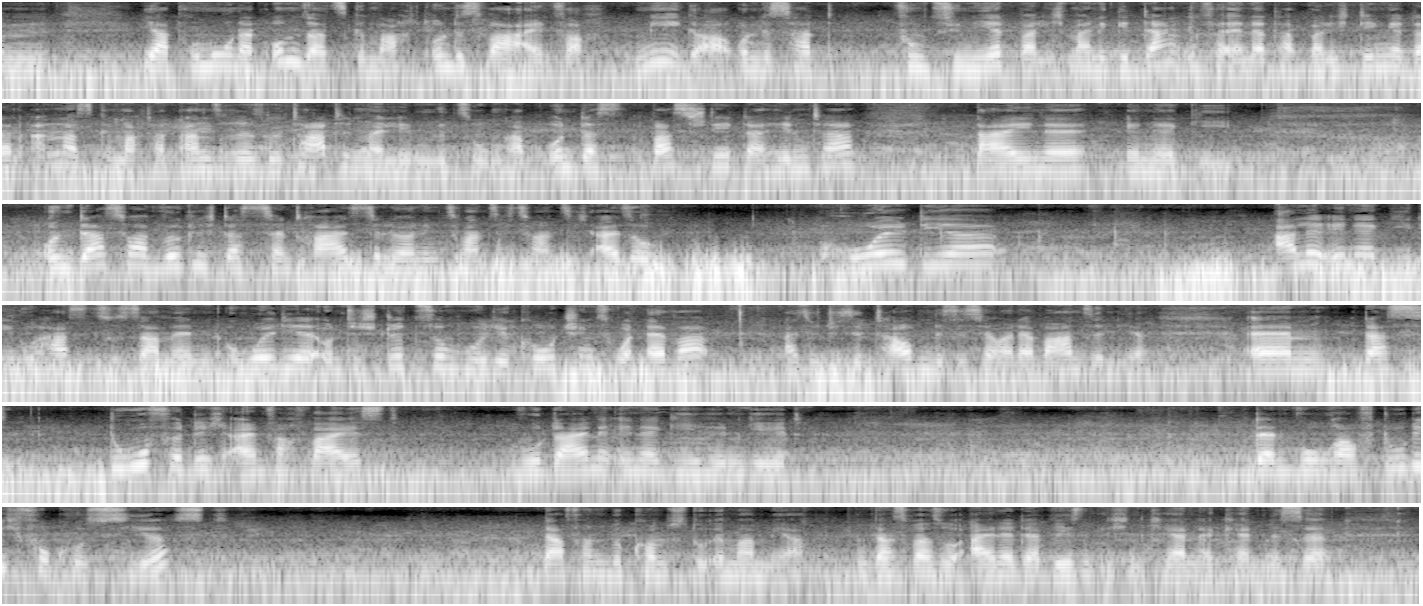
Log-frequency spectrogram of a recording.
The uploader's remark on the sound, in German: Eine Folge aus Venedig. Die ich an meinem Geburtstag direkt am Meer in Venedig aufgenommen habe. Das Ganze habe ich Tiramisu essend und Cappuccino trinkend am Wasser für Euch aufgenommen. Diese herrliche Atmosphäre und Vibe kommt so in der Folge rüber.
